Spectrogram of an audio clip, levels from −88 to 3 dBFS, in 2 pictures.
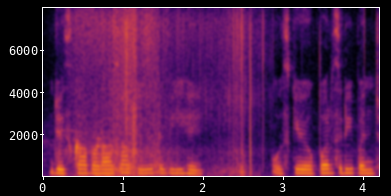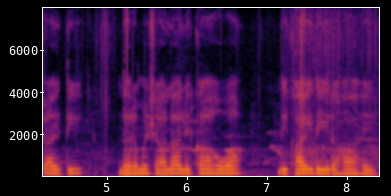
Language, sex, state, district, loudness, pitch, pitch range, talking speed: Hindi, female, Rajasthan, Jaipur, -23 LUFS, 185 Hz, 185-195 Hz, 120 wpm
